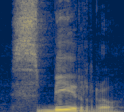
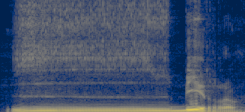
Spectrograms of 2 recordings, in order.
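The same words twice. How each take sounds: First: The s is voiceless, like a hiss. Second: The s is voiced, like a z. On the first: The speaker calls it wrong. "My American students would say" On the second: The speaker calls it right. "z, you engage the voice box first"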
